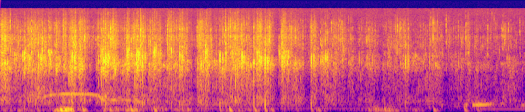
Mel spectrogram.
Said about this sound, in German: Lass uns den Leuten mal einen Applaus geben, die ihre Hand hochgehalten haben.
